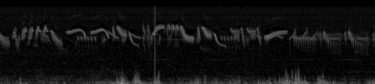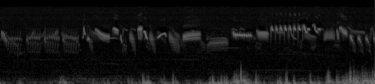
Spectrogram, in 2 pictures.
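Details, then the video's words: Eurasian skylark in full song, pouring out an unbroken, rapid run of high twittering, buzzy trills and rising-falling slurs, with intermittent low thumping noise, possibly wind on the microphone. "Singing Skylarks"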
